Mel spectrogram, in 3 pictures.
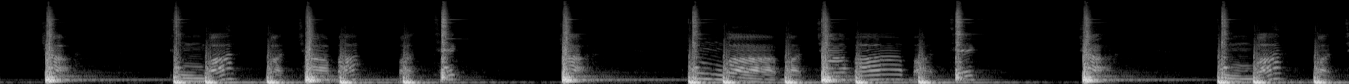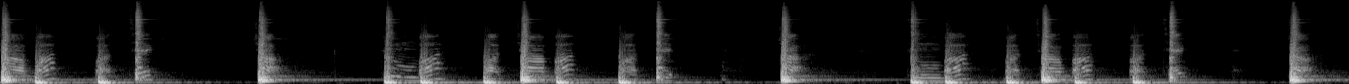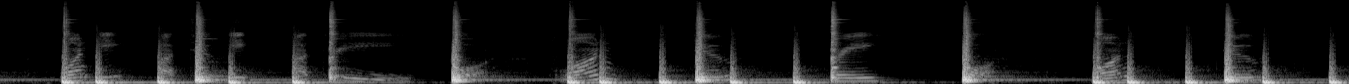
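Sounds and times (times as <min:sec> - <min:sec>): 
drum beat: 0:01.8 - 0:04.8, 0:05.6 - 0:06.0, 0:06.9 - 0:10.0, 0:12.2 - 0:15.2, 0:17.4 - 0:20.4, 0:22.6 - 0:25.5, 0:26.4 - 0:26.8, 0:27.6 - 0:30.8, 0:31.5 - 0:31.9, 0:32.5 - 0:35.8, 0:36.6 - 0:37.0, 0:37.9 - 0:40.4.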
